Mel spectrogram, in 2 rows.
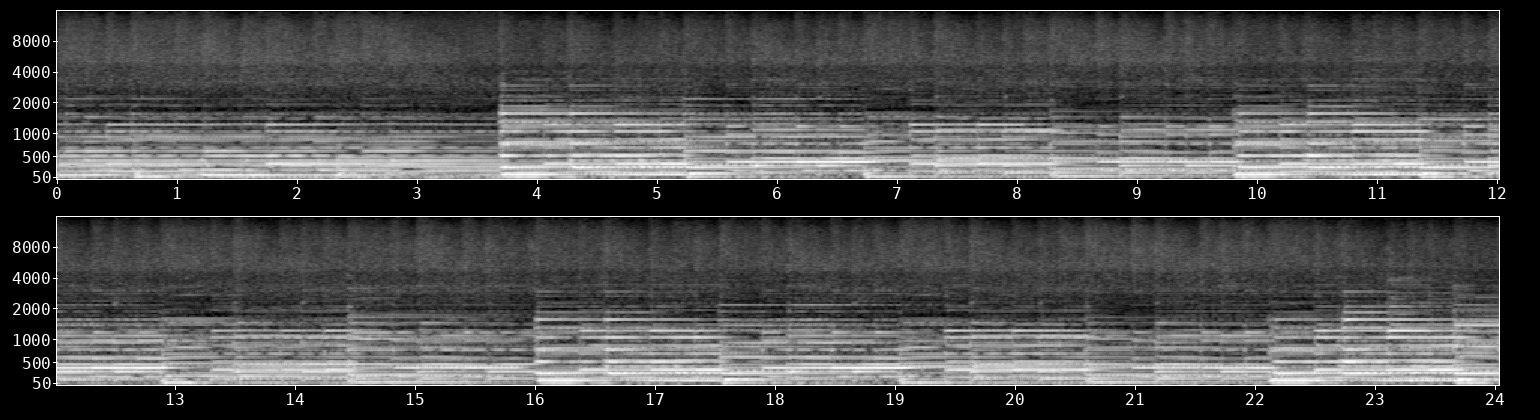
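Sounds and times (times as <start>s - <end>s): piano chords: 0.0s - 24.0s
steady bass: 0.0s - 24.0s.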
